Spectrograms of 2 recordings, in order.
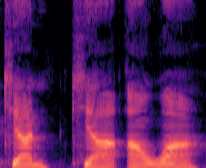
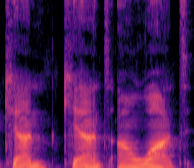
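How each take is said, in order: First: It is said with Jamaican Patois pronunciation. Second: It is said with Standard English pronunciation. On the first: "We say" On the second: "in a English"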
